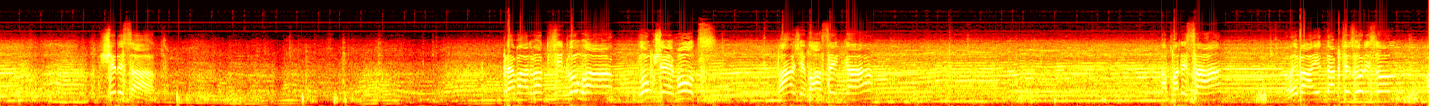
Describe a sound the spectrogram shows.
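A rally car engine roars loudly from inside the cabin, revving up and down through the gears.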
